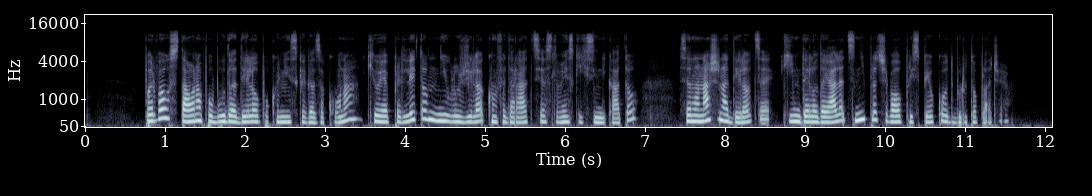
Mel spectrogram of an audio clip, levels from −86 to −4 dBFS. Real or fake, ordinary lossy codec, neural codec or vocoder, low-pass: real; Opus, 24 kbps; none; 10.8 kHz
